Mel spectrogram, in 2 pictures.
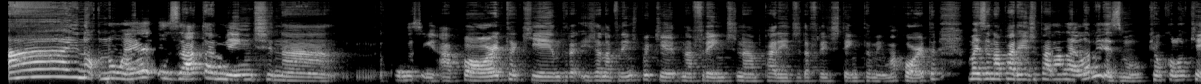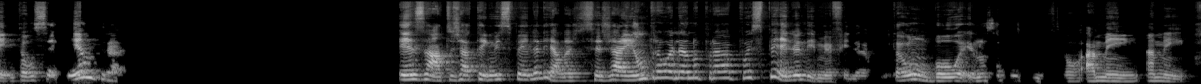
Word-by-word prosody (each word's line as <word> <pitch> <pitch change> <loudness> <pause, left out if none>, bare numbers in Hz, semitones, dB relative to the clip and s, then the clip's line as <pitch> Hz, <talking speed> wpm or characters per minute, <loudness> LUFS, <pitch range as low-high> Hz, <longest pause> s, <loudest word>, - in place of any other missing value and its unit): Ah, 355 +4 +8
e - - +1
não 315 - +3
não 275 0 0
é 245 +1 +5 0.2
e - - -3
exatamente 240 -4 +4
na 175 -5 0 0.6
como, 195 -1 -6
assim, 195 -5 -6
a 170 - -3
porta 190 +5 +4
que 220 -2 -5
entra 180 0 -2
e - - -8
já 185 +1 -6
na 180 -1 -4
frente 180 0 -7
porque 185 -7 -4
na 170 -2 -6
frente 165 +1 -3
na 160 -3 -4
parede 160 -1 -4
da 160 - -8
frente 160 -1 -9
tem 155 0 -8
também 160 -3 -10
uma 160 - -8
porta, 200 +11 -1 0.3
mas 255 +1 +4
é 260 - +1
na 250 0 +3
parede 240 -2 +2
paralela 235 -1 0
mesmo 175 - -1
que 205 - -6
eu 200 - -5
coloquei. 205 0 -3
Então 185 - -6
você 185 0 -1 0.2
entra 325 -8 +1 2.8
Exato, 220 -4 +4
já 215 0 -1
tem 215 0 -3
o - - -3
espelho 225 +2 0
ali. 285 +2 -5
Ela 170 -5 -2
você 175 +3 -4
já 205 +1 +2
entra 260 +10 -1
olhando 300 -1 -2
para 295 0 -6
para 295 0 -12
o - - -6
espelho 310 - +1
ali, 215 -7 -3
minha 140 -1 -7
filha. 140 -1 -9 0.3
Então, 230 - -3
boa, 165 0 -2
eu - - -7
não 170 - -8
sabia 210 - -14 0.2
disso. 145 0 -17
Amei, 155 -3 -2
amei. 155 -6 -7
205 Hz, 165 wpm, -21 LUFS, 170-250 Hz, 2.8 s, Ah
